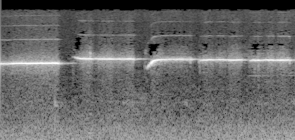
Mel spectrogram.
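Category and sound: bird, white-throated sparrow whistled song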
